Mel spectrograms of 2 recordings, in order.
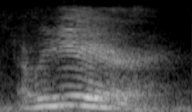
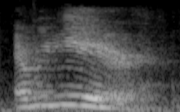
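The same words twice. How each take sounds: The two takes are said the same way.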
